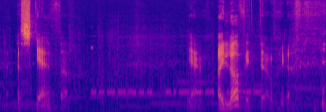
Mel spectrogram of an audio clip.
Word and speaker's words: Ascantha: Like, with that very weird pronunciation, like Ascanther instead of Ascantha.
